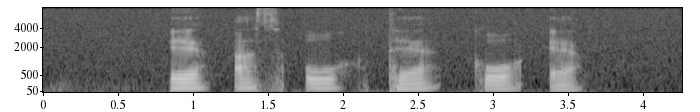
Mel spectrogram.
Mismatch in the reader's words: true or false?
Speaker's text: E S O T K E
false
